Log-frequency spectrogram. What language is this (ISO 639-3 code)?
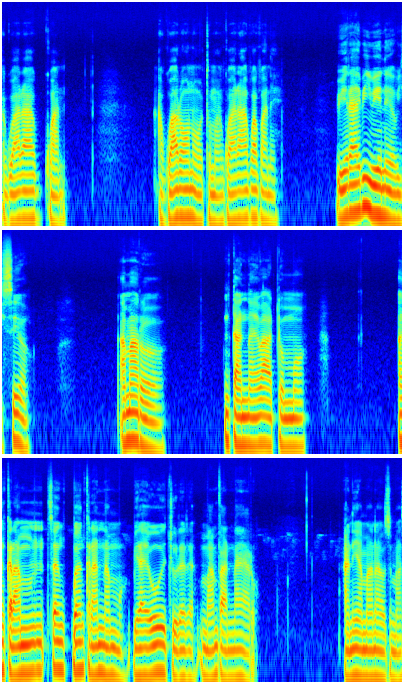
bcs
